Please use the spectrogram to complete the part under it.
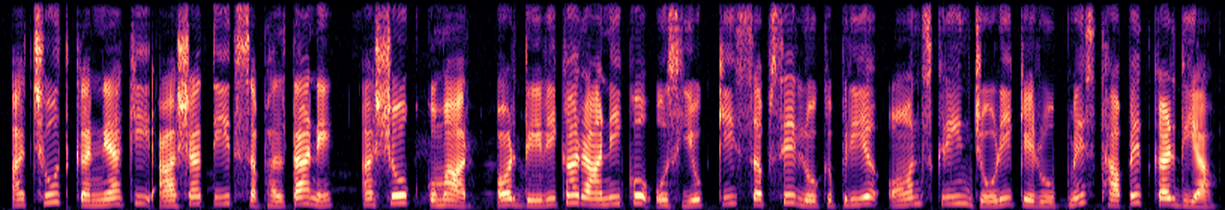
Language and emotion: Hindi, neutral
